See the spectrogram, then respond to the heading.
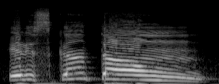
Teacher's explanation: A gente também tem a letra M em final de palavra, e ela pode também produzir o som U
